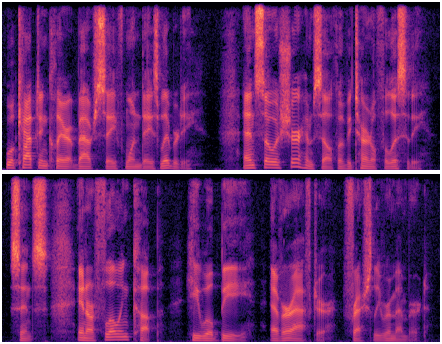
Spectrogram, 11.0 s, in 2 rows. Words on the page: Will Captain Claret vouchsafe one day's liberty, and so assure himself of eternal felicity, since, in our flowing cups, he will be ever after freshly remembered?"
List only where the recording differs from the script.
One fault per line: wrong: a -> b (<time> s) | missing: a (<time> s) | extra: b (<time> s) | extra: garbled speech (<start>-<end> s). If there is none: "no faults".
wrong: cups -> cup (7.0 s)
